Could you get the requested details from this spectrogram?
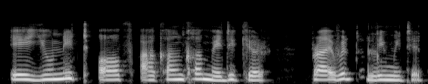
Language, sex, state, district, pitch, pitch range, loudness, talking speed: Bengali, female, West Bengal, Jalpaiguri, 220 Hz, 205-235 Hz, -14 LUFS, 110 wpm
